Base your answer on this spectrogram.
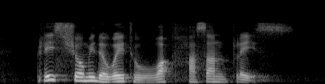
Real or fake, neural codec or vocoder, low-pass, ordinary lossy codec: fake; codec, 16 kHz, 0.9 kbps, LongCat-Audio-Codec; 7.2 kHz; Opus, 24 kbps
